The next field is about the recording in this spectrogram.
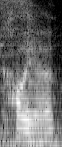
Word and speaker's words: Kaya: My mom decided to call me Kaya, spells K-A-Y-A, after one of Bob Marley's songs.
